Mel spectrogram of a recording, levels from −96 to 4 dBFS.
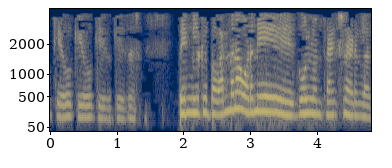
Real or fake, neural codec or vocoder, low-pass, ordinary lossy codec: fake; vocoder, 44.1 kHz, 128 mel bands every 256 samples, BigVGAN v2; 3.6 kHz; MP3, 16 kbps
